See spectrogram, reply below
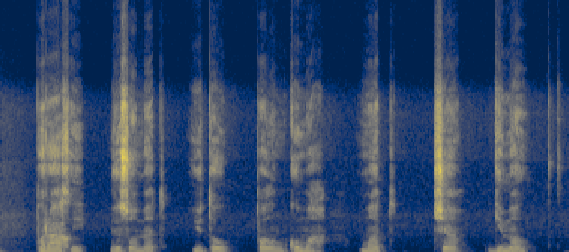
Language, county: Lithuanian, Vilnius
